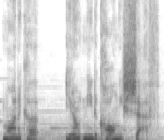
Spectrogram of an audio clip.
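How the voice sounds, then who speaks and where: An actress playing a proud, composed female former head chef in a video game, formal and measured. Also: a little high, steady tone, long reverb tail, faint music behind, natural voice. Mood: composed, resolute.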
